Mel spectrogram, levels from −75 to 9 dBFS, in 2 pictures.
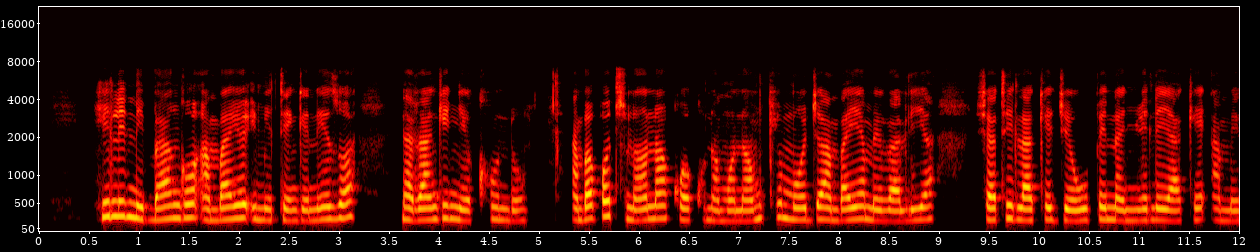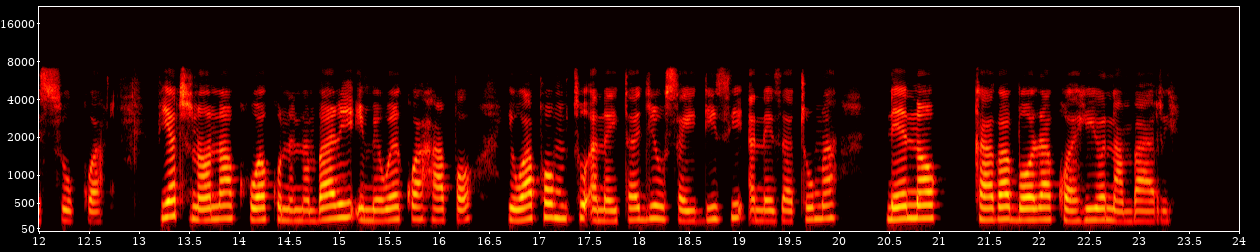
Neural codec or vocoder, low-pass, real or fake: codec, 44.1 kHz, 7.8 kbps, Pupu-Codec; 7.2 kHz; fake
